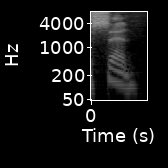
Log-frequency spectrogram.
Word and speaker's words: Seine: The river in France that's spelled S-E-I-N-E. How is the that Seine. pronounced? The Seine. The Seine.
